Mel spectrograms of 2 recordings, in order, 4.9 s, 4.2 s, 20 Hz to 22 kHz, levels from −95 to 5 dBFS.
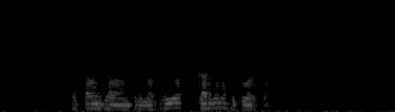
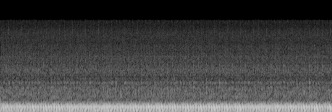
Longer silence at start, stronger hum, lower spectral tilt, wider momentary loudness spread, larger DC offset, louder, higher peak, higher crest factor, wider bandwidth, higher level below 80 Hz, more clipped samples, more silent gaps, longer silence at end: about the same, 0.05 s vs 0 s; second, none vs 50 Hz at -30 dBFS; second, -6.5 dB/octave vs -9 dB/octave; about the same, 1 LU vs 1 LU; neither; second, -69 LUFS vs -23 LUFS; second, -54 dBFS vs -12 dBFS; first, 18 dB vs 10 dB; first, 15 kHz vs 8 kHz; second, under -90 dBFS vs -30 dBFS; neither; neither; about the same, 0 s vs 0 s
